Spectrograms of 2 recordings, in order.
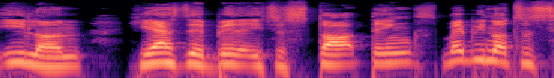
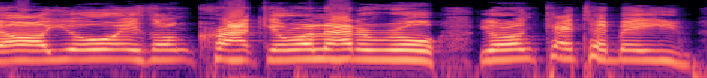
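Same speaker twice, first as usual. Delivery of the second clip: higher, louder mocking voice of the critics; 7 semitones higher, 8 dB louder than usual. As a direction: parody the people who accuse him, loud and high. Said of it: "People say".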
